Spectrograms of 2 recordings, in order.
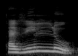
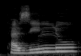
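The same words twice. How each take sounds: First: Touch teeth lightly for the ذ in تذل; word with ذال. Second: تذل as "tazillu", buzzing z; tongue behind teeth, say تذل with z; word with za. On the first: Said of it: "ستون اول کلمه با حرف زال". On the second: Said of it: "ستون دوم کلمه با حرف زا". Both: Shown as a demonstration.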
